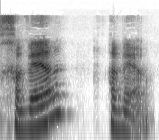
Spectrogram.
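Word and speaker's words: חבר: Chaver, chaver. And that means friend. And ein, ein. That means I. Ein, ein. So the second time I was pronouncing them like properly, like with the glottal pronunciation.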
